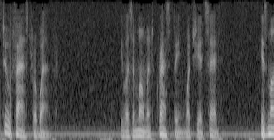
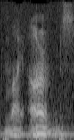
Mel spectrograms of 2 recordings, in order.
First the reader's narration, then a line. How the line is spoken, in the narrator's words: Waff moaned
